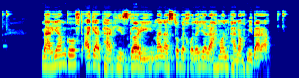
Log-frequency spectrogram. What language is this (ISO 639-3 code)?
fas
